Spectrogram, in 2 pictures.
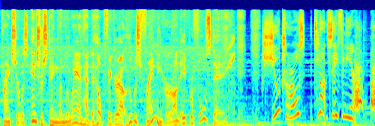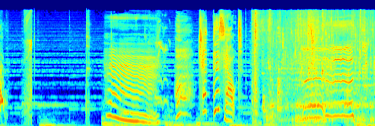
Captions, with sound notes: was interesting when Luan had to help figure out who was framing her on April Fools' Day. Shoo Charles. It's not safe in here. [barking] Hmm. [gasping] Check this out. [flushing] [groaning]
